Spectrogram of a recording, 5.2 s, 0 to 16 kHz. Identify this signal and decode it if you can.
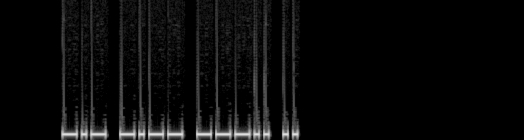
Morse code, heard as a keyed tone, about 25 wpm, 700 Hz. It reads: KY8I
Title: USA Call Signs - 4 Characters - Repeated 3x - 25wpm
